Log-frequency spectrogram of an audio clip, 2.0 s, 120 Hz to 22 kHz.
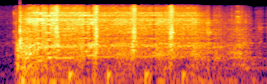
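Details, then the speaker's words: Junk donor engine for a 2000 Terramite T5C backhoe, cranked with the spark plugs out. Puffs come three to four a second, with a softer beat among the strong ones. Weak compression on one cylinder is suspected, not yet confirmed. "that one the one on this side is weak you can even hear it it sounds different"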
